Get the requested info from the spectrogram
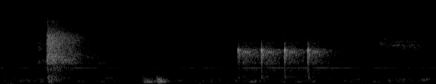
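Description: Faint, intermittent handling noises: a short rustle about half a second in and a quick run of small clicks in the second half.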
